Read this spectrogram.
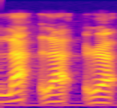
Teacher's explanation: வந்து பிரிவலி ஒளிகள் அப்படின்னு சொல்லி சொல்லலாம் காற்று இரண்டு நாக்கோட இரண்டு பகுதியிலயும் வாயறையில் இருந்து வெளிவரக்கூடிய காற்று நாக்கின் இரண்டு பக்கங்களையும் பிரிந்து வெளியே போறது மருங்கொழி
